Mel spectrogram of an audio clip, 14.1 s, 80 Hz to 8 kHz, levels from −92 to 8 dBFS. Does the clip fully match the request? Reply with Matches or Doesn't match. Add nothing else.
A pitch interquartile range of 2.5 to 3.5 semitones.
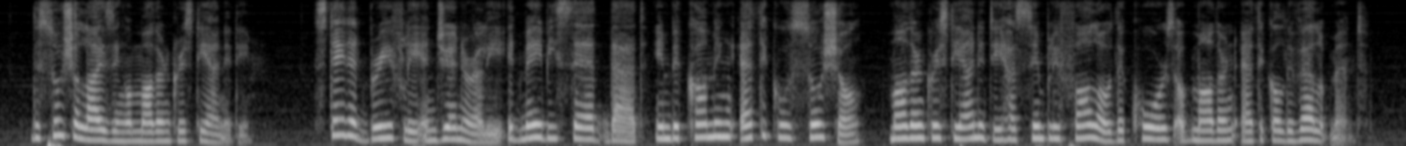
Doesn't match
